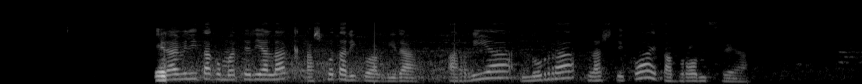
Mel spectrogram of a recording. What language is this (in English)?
Basque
